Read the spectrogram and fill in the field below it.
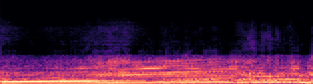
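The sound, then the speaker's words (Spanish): A motorcycle engine roars at high speed, loud, holding a continuous buzzing drone with slight shifts in pitch throughout, as the motorcycle is ridden fast along a road on the outskirts of a city. No voices present. “Su mente viajaba tan rápido como la motocicleta que conducía Marcos por las afueras de la ciudad rumbo a casa de Liz.”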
